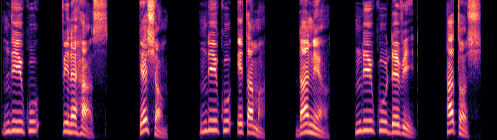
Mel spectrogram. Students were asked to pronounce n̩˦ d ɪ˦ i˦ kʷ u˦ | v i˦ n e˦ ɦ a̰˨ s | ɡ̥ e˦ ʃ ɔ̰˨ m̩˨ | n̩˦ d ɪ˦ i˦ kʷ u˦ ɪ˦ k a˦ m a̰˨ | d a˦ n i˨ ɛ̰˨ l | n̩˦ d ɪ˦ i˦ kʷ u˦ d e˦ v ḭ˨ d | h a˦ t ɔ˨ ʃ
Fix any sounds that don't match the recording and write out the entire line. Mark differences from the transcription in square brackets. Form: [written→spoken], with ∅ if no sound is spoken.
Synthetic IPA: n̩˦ d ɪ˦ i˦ kʷ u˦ | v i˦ n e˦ ɦ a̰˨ s | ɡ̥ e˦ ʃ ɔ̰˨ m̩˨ | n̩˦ d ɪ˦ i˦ kʷ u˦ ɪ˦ [k→t] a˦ m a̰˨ | d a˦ n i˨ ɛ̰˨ l | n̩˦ d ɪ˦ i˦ kʷ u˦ d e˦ v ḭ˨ d | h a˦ t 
